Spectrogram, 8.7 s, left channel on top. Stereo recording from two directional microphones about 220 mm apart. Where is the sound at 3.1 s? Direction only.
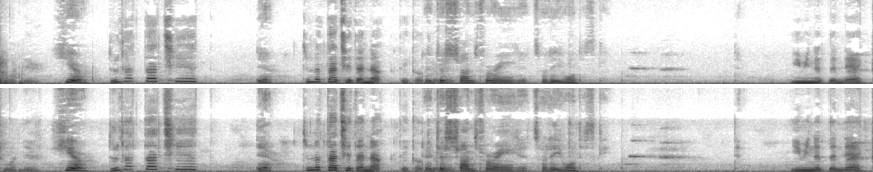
15° left (ahead or behind).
